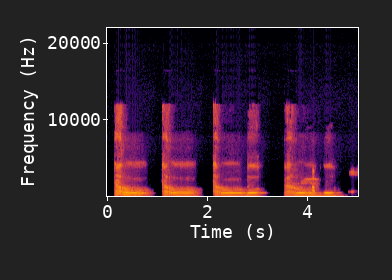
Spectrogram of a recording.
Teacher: roknya jangan sampai seperti mantul ya. Arodo, arodo, jangan dilepas tapi tetap ngalir.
